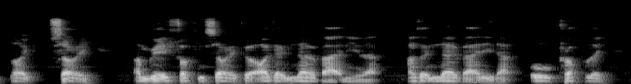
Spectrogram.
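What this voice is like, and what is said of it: English accent. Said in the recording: “you may hear an English accent”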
